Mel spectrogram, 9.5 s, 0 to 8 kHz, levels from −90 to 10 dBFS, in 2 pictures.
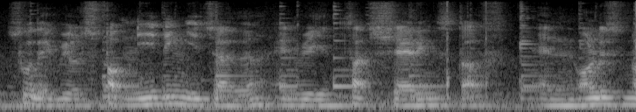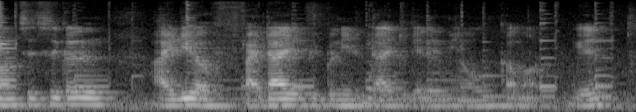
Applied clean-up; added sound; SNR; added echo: none; Plucked string instrument; 13 dB; none.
